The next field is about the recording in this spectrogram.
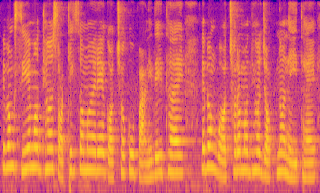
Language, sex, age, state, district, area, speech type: Odia, female, 60+, Odisha, Jajpur, rural, spontaneous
